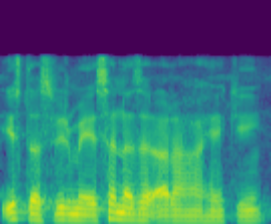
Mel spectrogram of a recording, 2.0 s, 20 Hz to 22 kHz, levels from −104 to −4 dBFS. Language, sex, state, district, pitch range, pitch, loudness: Hindi, male, Arunachal Pradesh, Papum Pare, 95-110 Hz, 100 Hz, -15 LUFS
